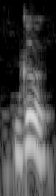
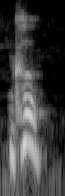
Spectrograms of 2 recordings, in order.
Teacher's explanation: Next, let's take a look at g, which is the same as the sound of the letter G in the English word game. Yes, when you say g without aspiration, you get g. But when you say it with aspiration, you get gh.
